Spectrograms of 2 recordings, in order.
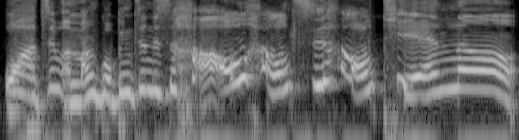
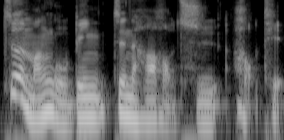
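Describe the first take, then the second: First: It is said in a lively food-show tone. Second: It is said in a serious newscaster tone.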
